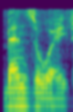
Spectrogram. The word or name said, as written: benzoate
